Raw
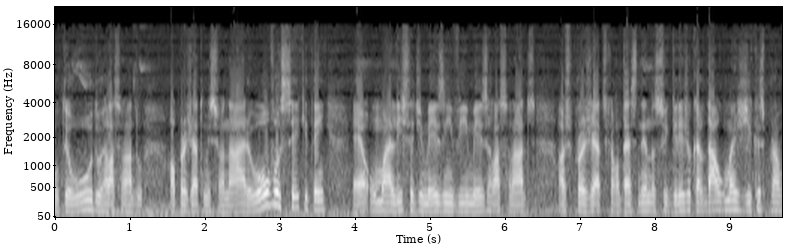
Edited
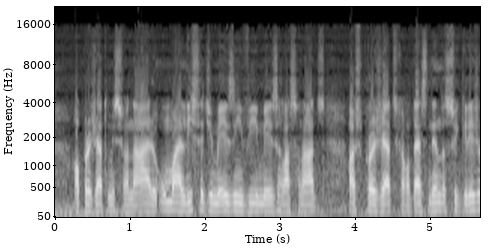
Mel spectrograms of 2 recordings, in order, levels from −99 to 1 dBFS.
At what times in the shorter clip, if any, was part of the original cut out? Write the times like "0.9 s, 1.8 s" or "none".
1.3 s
